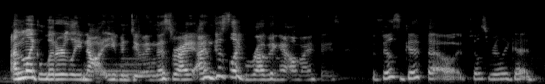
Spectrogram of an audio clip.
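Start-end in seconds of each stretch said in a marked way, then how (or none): none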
